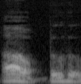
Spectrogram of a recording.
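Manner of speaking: slow mock sympathy; drawn-out fake pity; sarcastic boo-hoo.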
